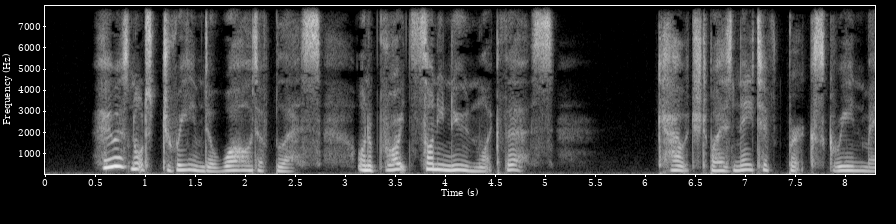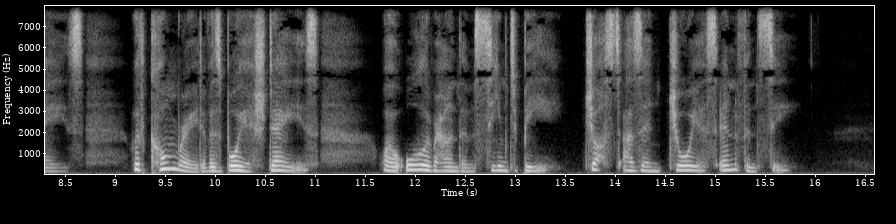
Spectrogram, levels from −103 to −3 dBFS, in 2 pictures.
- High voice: Yes, high, 210 Hz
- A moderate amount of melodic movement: Yes, average, 3.5 semitones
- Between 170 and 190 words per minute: No, average, 145 wpm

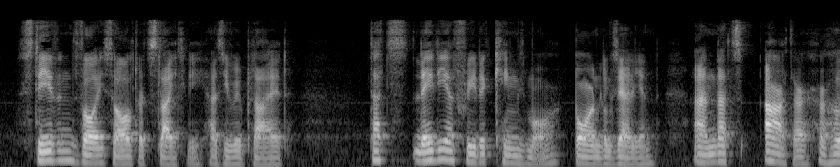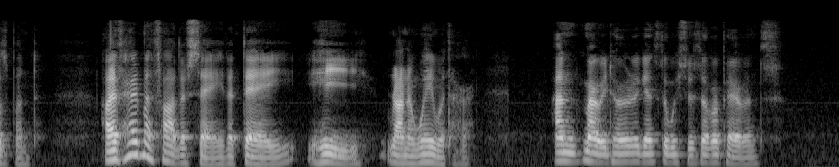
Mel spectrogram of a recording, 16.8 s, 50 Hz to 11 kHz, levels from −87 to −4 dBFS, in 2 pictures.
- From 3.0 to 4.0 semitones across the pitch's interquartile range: No, average, 4.4 semitones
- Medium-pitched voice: No, low, 115 Hz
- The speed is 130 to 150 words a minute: Yes, average, 145 wpm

